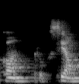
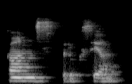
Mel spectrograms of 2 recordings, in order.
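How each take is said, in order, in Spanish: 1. Se dice de forma casual, con el grupo consonántico reducido. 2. Se dice con cuidado, con todo el grupo consonántico. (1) "nosotros decimos construcción" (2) "yo no digo cons, cons, construcción"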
